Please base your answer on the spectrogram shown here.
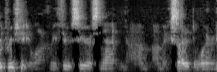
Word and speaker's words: Caerusnet: google search if you don't know how to spell it c-a-e-r-u-s-n-e-t that's it cirrus net or you could just search facilitated referral teams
